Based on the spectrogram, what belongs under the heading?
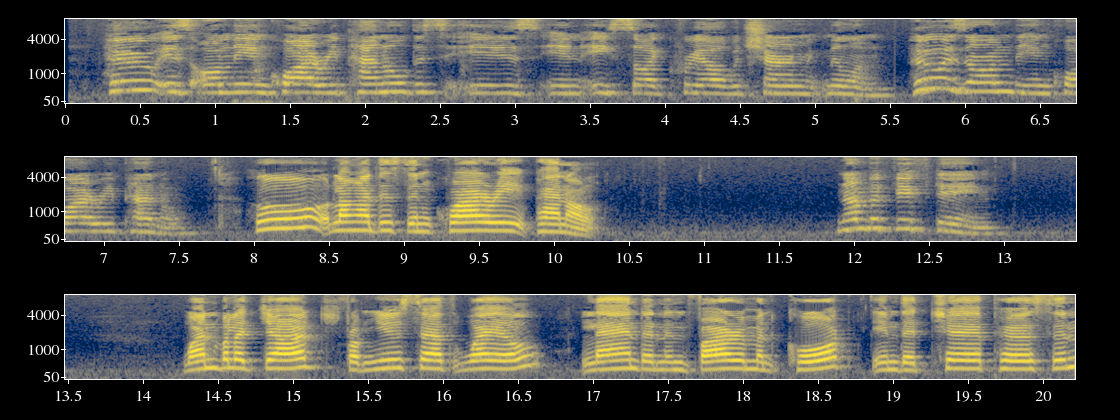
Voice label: Kriol; Fracking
